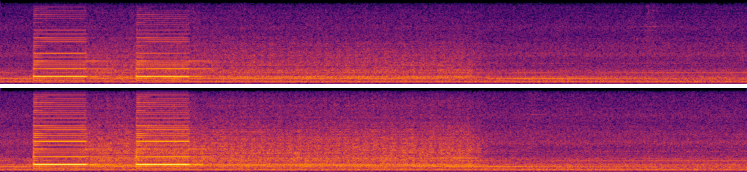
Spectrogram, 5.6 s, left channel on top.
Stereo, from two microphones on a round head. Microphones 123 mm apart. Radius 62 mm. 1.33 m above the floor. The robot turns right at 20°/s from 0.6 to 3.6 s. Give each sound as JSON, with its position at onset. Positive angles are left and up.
{"t": 0.2, "sound": "a fire alarm", "side_deg": -55}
